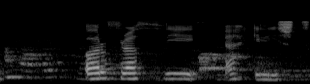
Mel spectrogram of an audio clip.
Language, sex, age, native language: Icelandic, female, 9, Icelandic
